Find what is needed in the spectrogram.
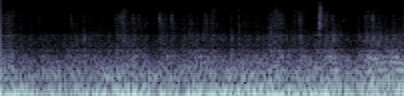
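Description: Jeep Gladiator cab noise while driving on a dirt trail: a steady, loud low rumble of tyres and drivetrain, with light rattles and knocks scattered through it.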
